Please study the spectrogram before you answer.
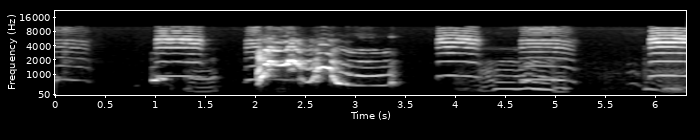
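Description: An American Staffordshire Terrier howls in drawn-out, wavering, wolf-like notes with short pauses between.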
